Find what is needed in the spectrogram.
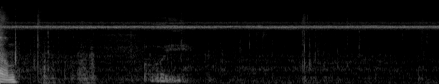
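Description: Steady chorus of night insects, crickets trilling on one constant high note.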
